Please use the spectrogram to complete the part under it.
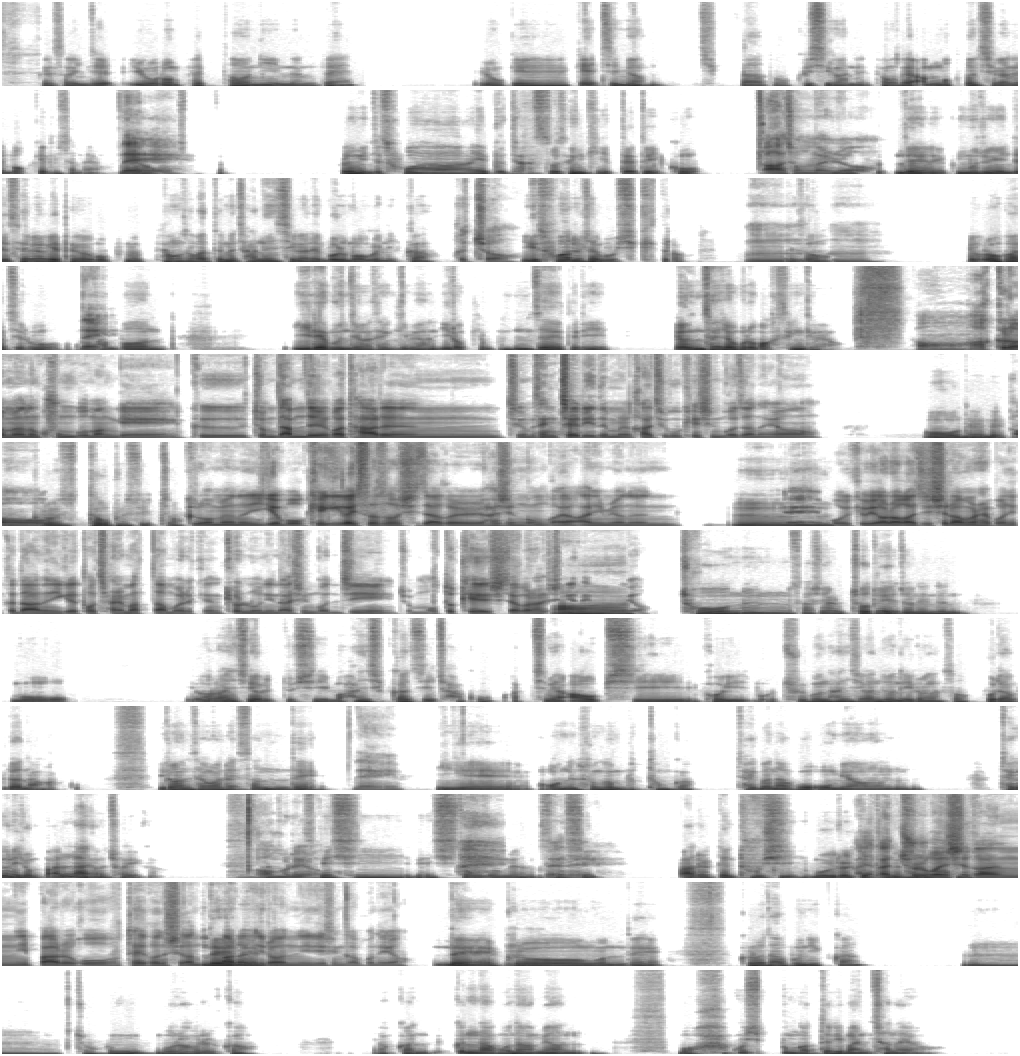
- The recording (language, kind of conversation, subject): Korean, advice, 야간 근무로 수면 시간이 뒤바뀐 상태에 적응하기가 왜 이렇게 어려울까요?
- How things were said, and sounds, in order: tapping; other background noise; tsk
